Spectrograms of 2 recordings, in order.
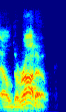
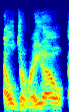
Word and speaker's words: El Dorado: It is a beer from Walnut River Brewing Company, which is – you know, okay, so like in Colorado, they had a place called El Dorado. There's a place in Kansas, it's the same thing, El Dorado, but they pronounce it El Dorado.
